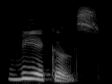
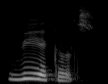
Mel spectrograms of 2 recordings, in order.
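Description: No difference in how they are said.

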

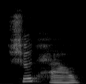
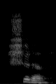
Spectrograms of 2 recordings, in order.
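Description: First: The two words are said separately and precisely. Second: The two words are linked into one.

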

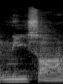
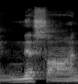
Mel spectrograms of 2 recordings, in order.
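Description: First: The first vowel sounds like 'ee' in knee. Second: The first vowel sounds like 'i' in miss. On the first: The speaker calls it wrong. "I don't say Nissan" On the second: The speaker calls it right. "There's no E in there, so ... I say Nissan"

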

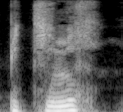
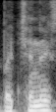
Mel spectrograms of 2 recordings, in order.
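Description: First: The name is said in a Russian-style way. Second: The name is said in an Anglicized way. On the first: The speaker calls it right. "se pronuncia Pichinig, según los rusos" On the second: The speaker calls it wrong. "no se pronuncia Pecheneg"

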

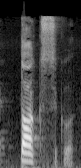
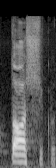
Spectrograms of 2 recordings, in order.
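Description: First: The x is sounded as two consonants, k plus s. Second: The x is sounded as a single consonant. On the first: The speaker calls it right. "É tóxico" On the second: The speaker calls it wrong. "e não tóxico"

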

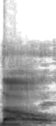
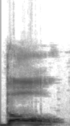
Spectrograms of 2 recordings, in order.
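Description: First: The vowel is an open, unrounded 'ah'. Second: The vowel is a short rounded 'o'. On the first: "미국 애들은" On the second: "영국 애들은"

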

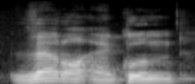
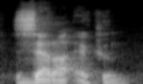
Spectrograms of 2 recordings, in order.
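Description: First: The first sound is a lisped, th-like z. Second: The first sound is a sharp, buzzing z. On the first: The speaker calls it right. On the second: The speaker calls it wrong.

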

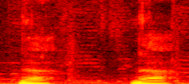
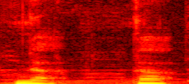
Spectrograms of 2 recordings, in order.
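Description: The two takes are said the same way.

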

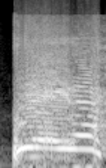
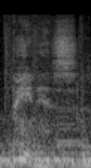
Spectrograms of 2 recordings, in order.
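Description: First: The word is screamed loudly. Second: The word is said quietly.

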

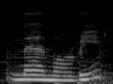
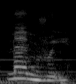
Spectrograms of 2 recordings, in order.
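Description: First: All three syllables are pronounced fully. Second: A syllable is dropped, giving two syllables. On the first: "може і так звучати" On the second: "може звучати скорочено як memory"

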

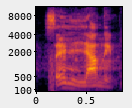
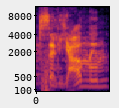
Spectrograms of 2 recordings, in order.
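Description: First: The soft l goes straight into a. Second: A distinct y glide comes before a. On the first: The speaker calls it right. "я це лише а" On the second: The speaker calls it wrong. "не сельянин"

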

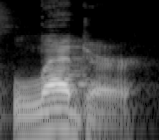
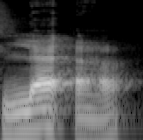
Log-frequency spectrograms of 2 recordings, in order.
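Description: First: The middle T is a D-like sound. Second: The middle T is a glottal stop. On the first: This is how American English says it. "and in American it becomes letter" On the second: This is how most British accents say it. "So letter in British becomes letter"

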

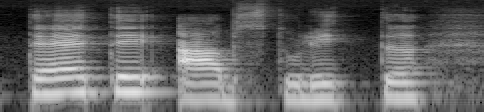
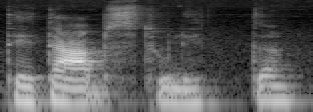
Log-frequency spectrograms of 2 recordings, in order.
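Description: First: The final E of tete is pronounced separately. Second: The final E of tete merges into the A. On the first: The speaker calls it wrong. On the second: The speaker calls it right.

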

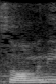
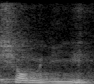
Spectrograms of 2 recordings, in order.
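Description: First: The name begins with an s sound. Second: The name begins with a sh sound. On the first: This is the pronunciation used outside Bengali. "jaise mera naam Somini hai" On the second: This is the Bengali pronunciation of the name. "a Bengali will say Shomini"

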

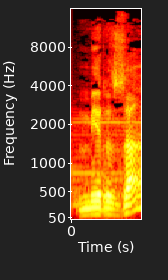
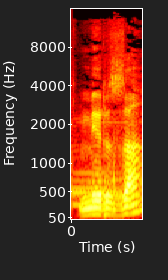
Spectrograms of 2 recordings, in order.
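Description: Both takes have the same delivery.

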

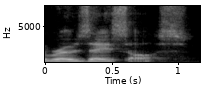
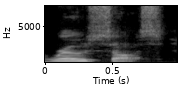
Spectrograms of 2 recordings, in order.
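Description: First: The first word has two syllables, ending in 'ay'. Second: The first word has one syllable, like 'rose'. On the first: The speaker calls it right. "But I think it's actually rosé sauce" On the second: The speaker calls it wrong. "I feel like I'm always saying this wrong"

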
